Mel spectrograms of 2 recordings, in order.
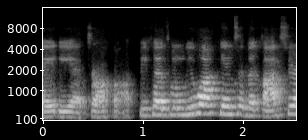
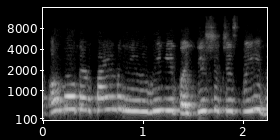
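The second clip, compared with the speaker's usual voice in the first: breezy dismissive teacher; 10 semitones higher than usual. Retold or imitated. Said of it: "I'm like".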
